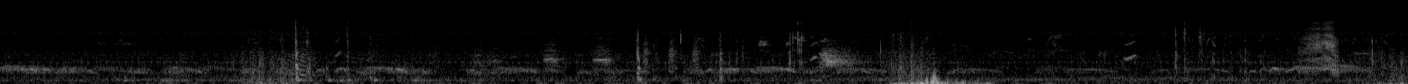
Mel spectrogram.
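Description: Mynas at a bird table: scattered sharp clicks of pecking and landing, a heavy low thump about nine seconds in, and a burst of wing flapping near the end as another bird flies in. Birds call repeatedly in the background.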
